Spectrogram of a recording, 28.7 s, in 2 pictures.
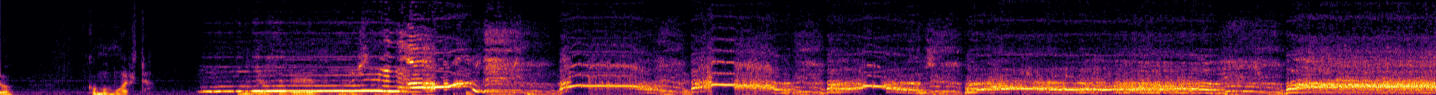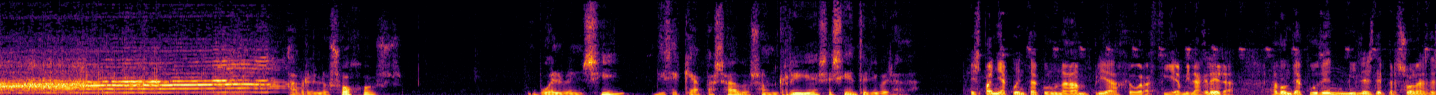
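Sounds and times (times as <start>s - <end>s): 
speech: 0.0s - 0.2s, 0.9s - 1.6s, 2.4s - 5.7s, 6.6s - 7.2s, 9.2s - 9.9s, 17.4s - 18.4s, 19.7s - 28.7s
person's tremendous sustained scream at the end of a possession: 2.0s - 17.2s.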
